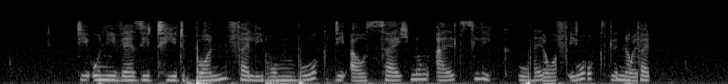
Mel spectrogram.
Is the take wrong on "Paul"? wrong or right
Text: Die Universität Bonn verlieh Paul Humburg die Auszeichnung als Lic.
wrong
